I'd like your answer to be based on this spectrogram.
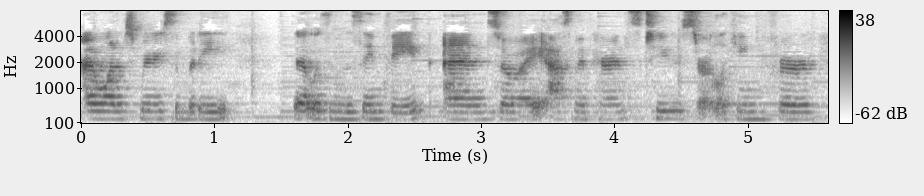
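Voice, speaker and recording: A woman's voice: medium pitch, monotone, brisk. A woman from the United States giving an informal, conversational personal account as an interviewee. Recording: roomy echo, guitar music underneath. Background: soft guitar music.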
